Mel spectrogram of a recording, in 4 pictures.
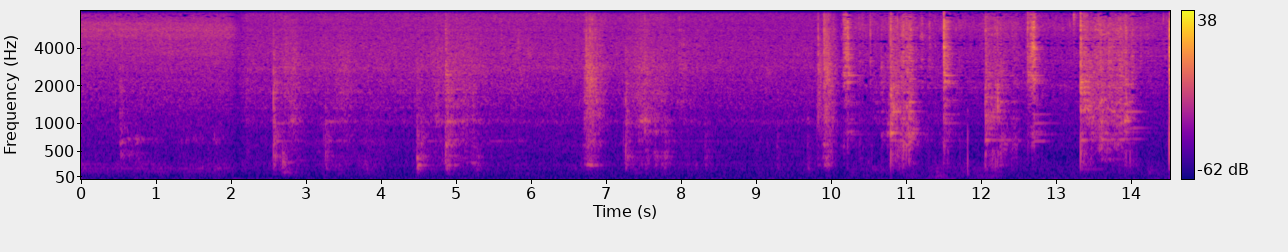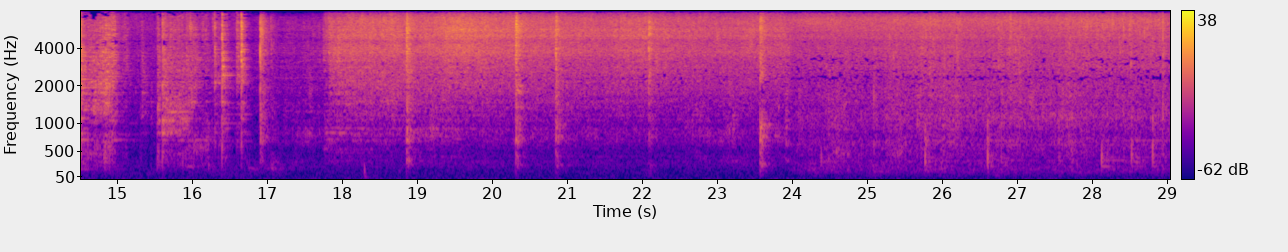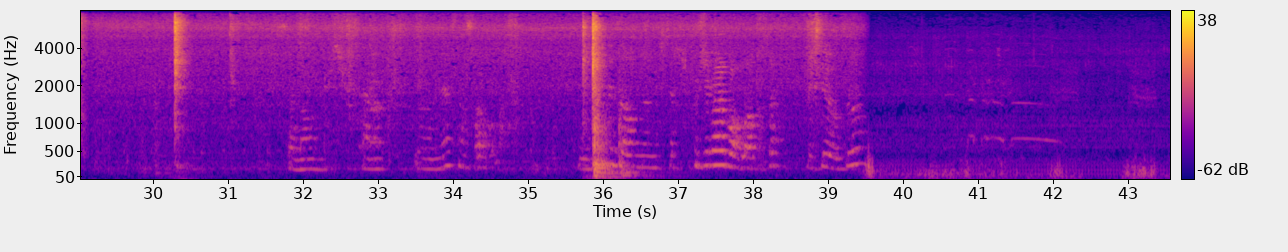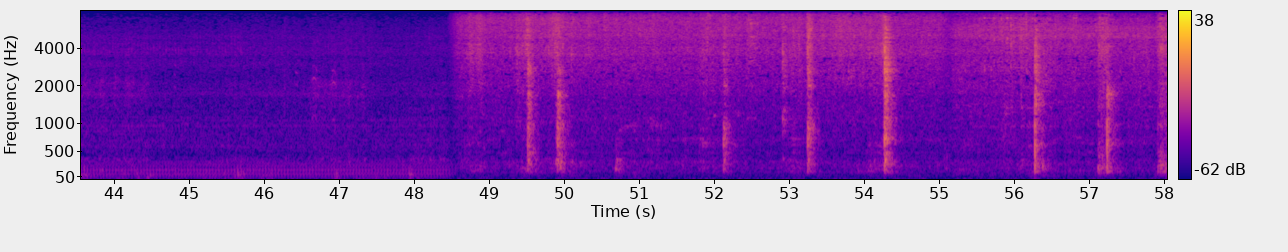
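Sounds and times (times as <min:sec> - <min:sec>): oil sizzling in frying pan: 0:00.0 - 0:39.5, 0:48.5 - 0:58.0
wooden spatula scraping: 0:02.5 - 0:05.5, 0:06.6 - 0:08.4, 0:09.7 - 0:18.0
spoon scraping a plate: 0:09.8 - 0:16.8.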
